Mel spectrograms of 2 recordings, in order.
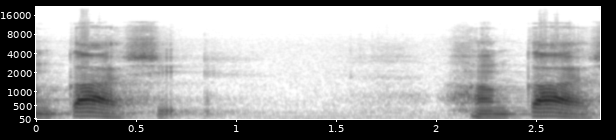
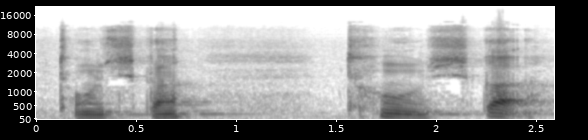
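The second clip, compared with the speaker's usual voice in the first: ordinary talk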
